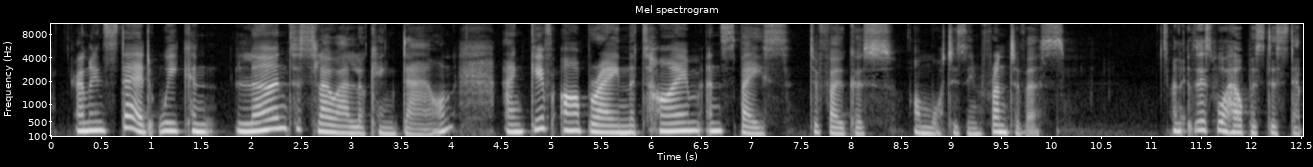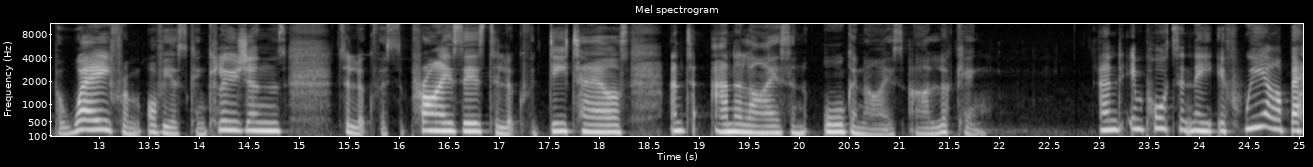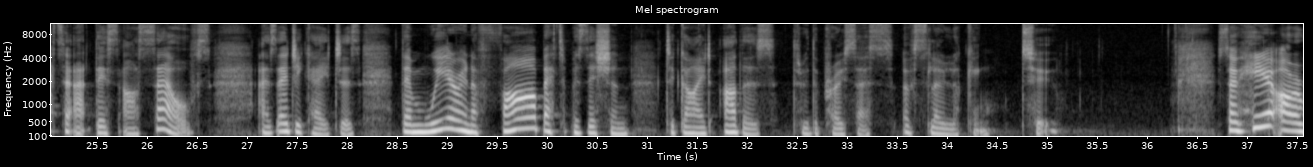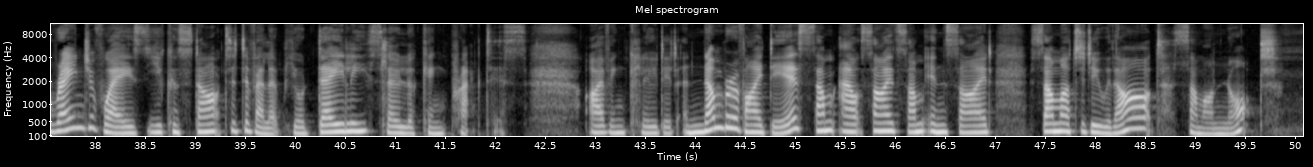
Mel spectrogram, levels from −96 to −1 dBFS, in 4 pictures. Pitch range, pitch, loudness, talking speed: 180-240 Hz, 210 Hz, -21 LUFS, 140 wpm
